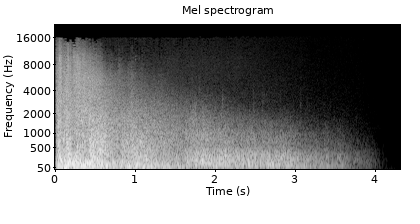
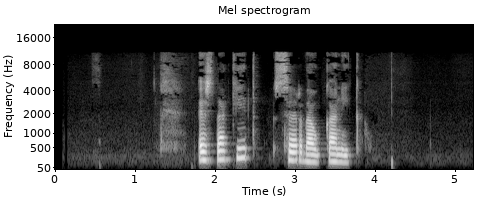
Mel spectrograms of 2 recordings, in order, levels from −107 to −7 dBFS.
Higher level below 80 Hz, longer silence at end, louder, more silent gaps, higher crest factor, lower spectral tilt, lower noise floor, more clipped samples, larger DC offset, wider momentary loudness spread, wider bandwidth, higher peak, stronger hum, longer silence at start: first, -30 dBFS vs -74 dBFS; second, 0.9 s vs 1.55 s; about the same, -22 LUFS vs -21 LUFS; neither; about the same, 20 dB vs 22 dB; about the same, -5 dB/octave vs -5 dB/octave; second, -70 dBFS vs -74 dBFS; neither; neither; second, 18 LU vs 22 LU; first, 16 kHz vs 11.5 kHz; about the same, -2 dBFS vs -2 dBFS; neither; second, 0 s vs 1.35 s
